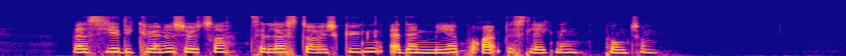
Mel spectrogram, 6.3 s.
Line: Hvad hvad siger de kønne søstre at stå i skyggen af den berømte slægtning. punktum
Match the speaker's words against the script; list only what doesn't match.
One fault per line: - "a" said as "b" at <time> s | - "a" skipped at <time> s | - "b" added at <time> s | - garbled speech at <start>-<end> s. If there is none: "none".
- "hvad" skipped at 0.7 s
- "til" added at 1.9 s
- "mere" added at 3.2 s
